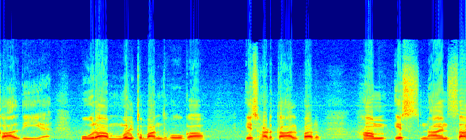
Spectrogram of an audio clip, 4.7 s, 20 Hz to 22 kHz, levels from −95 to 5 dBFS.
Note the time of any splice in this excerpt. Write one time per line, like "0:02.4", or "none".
none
